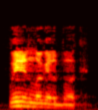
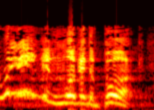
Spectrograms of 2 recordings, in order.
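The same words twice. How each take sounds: First: Put-on low, matter-of-fact old-timer answer; low-key sponsor. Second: Loud, disbelieving echo; incredulous outburst. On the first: Sponsor answers the questioning newcomer, low and matter-of-fact. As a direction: answer much lower, as if it's obvious. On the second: Retold or imitated. Sponsee questions his sponsor's answer, loudly incredulous. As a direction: shout it back in mock disbelief. Acts own shocked reply to sponsor.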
